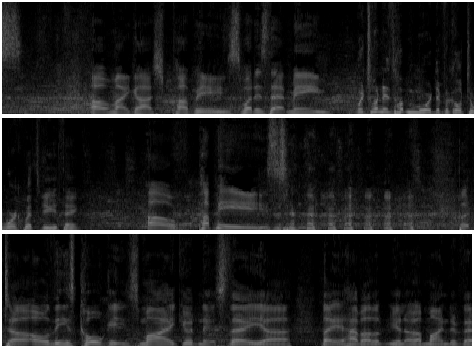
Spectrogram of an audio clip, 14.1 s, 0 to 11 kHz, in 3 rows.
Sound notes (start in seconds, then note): 9.1 laughs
